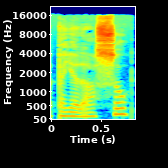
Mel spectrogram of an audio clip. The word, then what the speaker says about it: Apanhador: Et Apaiadorso, ça s'écrit A-P-A-N-H-A-D-O-R, espace S-O, c'est comme un accent aigu. En fait, ça se prononce Apaiadorso.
